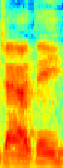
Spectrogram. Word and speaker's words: JID: Cole, and J.I.D., Jid, how you pronounce his name, but we've got video now.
